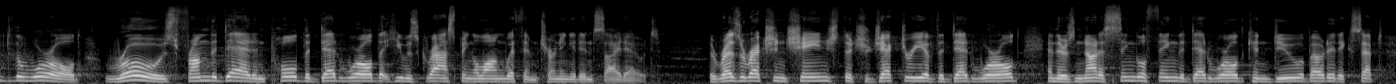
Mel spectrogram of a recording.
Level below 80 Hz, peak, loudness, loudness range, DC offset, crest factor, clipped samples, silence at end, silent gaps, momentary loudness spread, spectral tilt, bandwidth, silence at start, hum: -64 dBFS; -2 dBFS; -21 LUFS; 3 LU; under 0.1%; 20 dB; under 0.1%; 0.25 s; none; 9 LU; -5.5 dB/octave; 16.5 kHz; 0 s; none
